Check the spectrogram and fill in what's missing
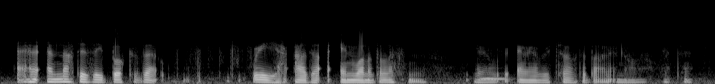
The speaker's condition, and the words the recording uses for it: Stuttering. Well, normally, my speech isn't all that bad.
